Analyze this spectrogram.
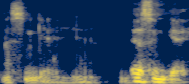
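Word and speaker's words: Essengue: 8.4, Noah Esenge. Is that how you say it? Esenge, yeah.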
